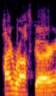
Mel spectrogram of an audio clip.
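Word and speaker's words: High Hrothgar: off to high herathgar I guess rothgar you don't pronounce that H I guess hi rothgar and I uh he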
